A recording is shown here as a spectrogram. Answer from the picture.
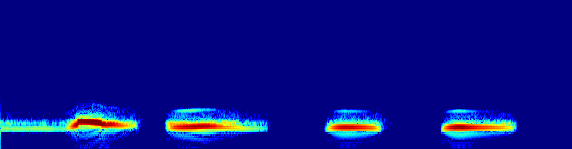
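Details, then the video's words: A mourning dove calls in a mournful series: a low opening coo rising into an emphatic note, then three shorter, flat coos spaced evenly, with nothing else audible. "Mourning Dove Call"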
